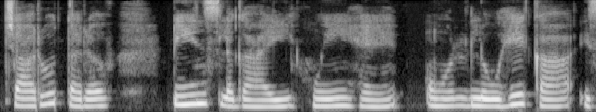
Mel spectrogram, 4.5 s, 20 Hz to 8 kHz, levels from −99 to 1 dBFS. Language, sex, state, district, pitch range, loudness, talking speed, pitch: Hindi, female, Uttar Pradesh, Etah, 190-210 Hz, -15 LUFS, 145 wpm, 195 Hz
